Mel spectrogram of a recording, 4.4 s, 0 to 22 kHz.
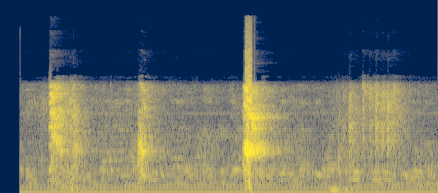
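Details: Baby Jack, a three-month-old 7 lb puppy, playing tug with his two-year-old 30 lb big brother Dan: several short, harsh barks and growly yips about a second apart, over a steady low hum.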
